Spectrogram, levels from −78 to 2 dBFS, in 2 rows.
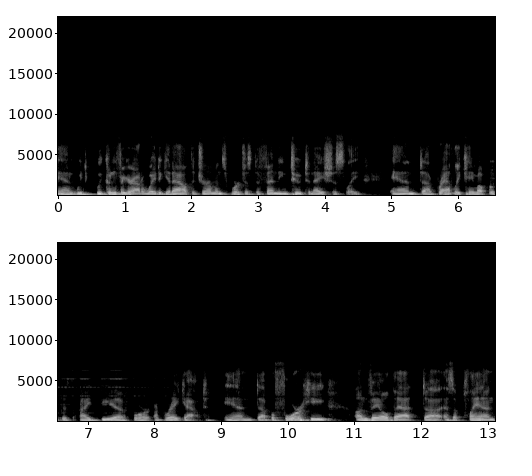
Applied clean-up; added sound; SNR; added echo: neural mask model DeepFilterNet 3.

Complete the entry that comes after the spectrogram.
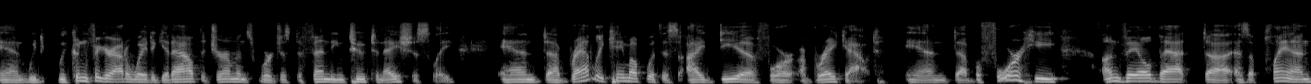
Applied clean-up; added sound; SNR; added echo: none; none; none; none.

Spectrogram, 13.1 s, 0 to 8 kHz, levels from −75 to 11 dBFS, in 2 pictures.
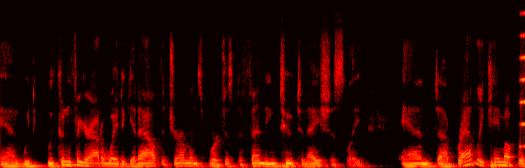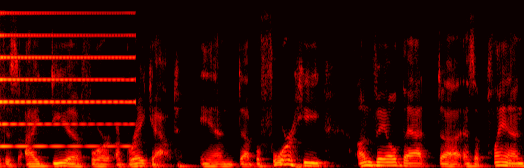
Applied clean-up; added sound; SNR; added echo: none; Accordion; 0 dB; reverberation time 0.4 s.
